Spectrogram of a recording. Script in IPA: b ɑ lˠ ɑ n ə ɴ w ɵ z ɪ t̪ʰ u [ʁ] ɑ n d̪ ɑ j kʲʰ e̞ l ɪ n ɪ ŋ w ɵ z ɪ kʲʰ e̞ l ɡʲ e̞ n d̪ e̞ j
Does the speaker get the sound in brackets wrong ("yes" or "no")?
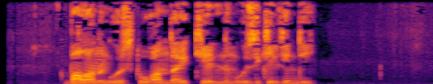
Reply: no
